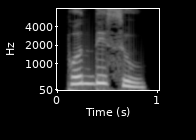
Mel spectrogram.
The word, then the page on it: ಪೊದ್ದಿಸು: poddisu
